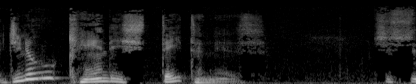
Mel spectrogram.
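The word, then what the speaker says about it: Staton: you know who candy ston is she she's not related to me that's not what it says here it is it Stanton or ston it's ston s a t o n that's the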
